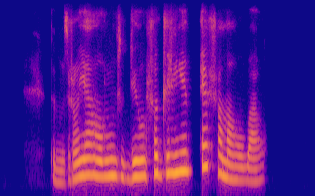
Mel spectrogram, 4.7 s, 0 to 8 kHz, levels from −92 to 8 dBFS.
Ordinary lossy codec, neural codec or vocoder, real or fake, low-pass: Opus, 32 kbps; autoencoder, 22.05 kHz, a latent of 192 numbers a frame, VITS, trained on one speaker; fake; 7.2 kHz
